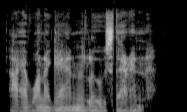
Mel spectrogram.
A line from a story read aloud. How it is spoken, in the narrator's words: a voice whispered inside his head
